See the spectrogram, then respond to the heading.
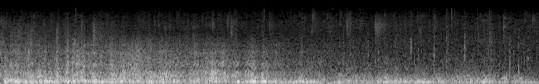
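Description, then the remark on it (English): Heavy rain pours steadily throughout, with a deep, rolling rumble of thunder underneath giving a constant, loud storm texture. No voices are present. “I hope the rain lets up soon, though.”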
